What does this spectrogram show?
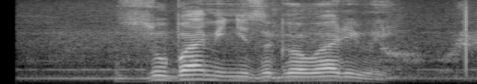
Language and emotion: Russian, neutral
